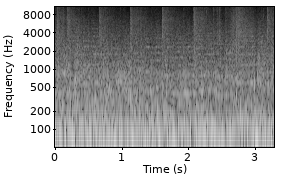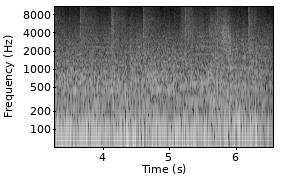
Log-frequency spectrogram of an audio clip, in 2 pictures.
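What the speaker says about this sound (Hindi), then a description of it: "धमाका इतना जबरदस्त था कि एंकर डर के कैमरे के सामने से भाग गए।" An explosion at the Syrian army general staff building in Damascus sets off a dense, continuous roar, with sharp repeated blasts and crashes punching through a loud, sustained rumble.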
